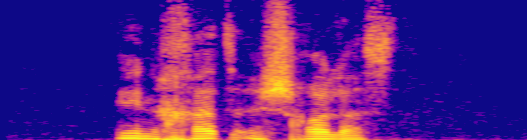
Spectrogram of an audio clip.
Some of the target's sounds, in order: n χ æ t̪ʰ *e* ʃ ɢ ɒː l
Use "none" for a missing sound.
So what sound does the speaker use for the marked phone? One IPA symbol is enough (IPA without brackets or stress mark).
e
